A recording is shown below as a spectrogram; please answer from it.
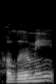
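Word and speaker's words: Pulumi: that's coming about um called palumi it's spelled p-u-l-u-m-i and palumi is a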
